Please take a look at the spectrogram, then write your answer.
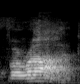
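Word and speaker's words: Fard: And he said, no, it's Farad.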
